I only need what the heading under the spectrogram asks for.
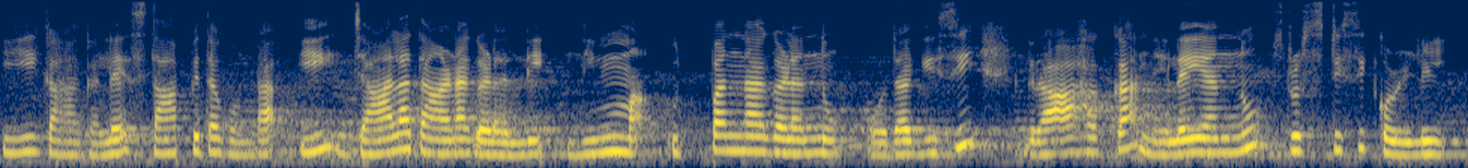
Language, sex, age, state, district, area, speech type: Kannada, female, 18-30, Karnataka, Mysore, urban, read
